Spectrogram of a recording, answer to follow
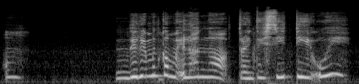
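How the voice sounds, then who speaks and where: A woman's voice: extremely high pitch, unhurried, a little hiss or hum. A woman with a Cebuano Filipino accent playing a forthright young single mother in her early twenties in a radio drama. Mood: curious, friendly. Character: forthright 21-year-old single mother eager for love.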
